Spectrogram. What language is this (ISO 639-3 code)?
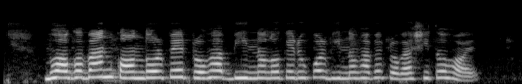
ben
